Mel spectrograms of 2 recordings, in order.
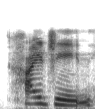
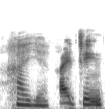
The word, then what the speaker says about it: hygiene: yeah hi hi gene so basically what you could how you could pronounce that would be like saying hi jean so hi to your friend jean hi gene that's basically what it is hygiene it's it's spelled kind of strange but that's how we pronounce it okay um jose could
